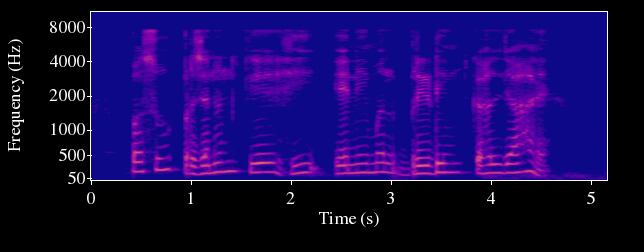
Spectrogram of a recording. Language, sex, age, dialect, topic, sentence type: Magahi, male, 36-40, Southern, agriculture, statement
